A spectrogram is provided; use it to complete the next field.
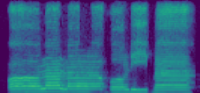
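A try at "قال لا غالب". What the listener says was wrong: Kan, golnya panjang atuh. Qala la ghaliba.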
